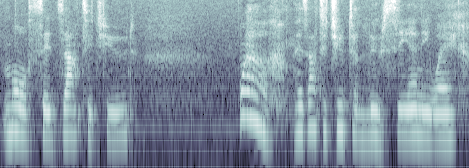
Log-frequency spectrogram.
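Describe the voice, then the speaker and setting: A woman's voice: medium pitch, steady tone, a little slow, a little mellow, natural voice. An actress playing a wry, fed-up woman who grumbles about menfolk in a naturalistic radio soap. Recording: noisy 1980s radio broadcast.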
